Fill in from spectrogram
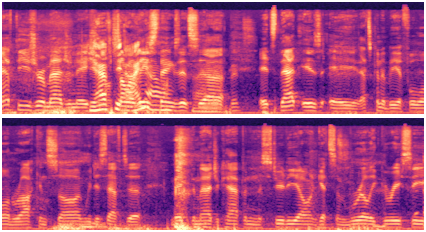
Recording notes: at Flying Dog Brewery for a live acoustic performance and discussion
